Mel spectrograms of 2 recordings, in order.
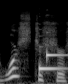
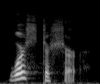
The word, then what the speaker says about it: Worcestershire: this British sauce is worcestershire sauce now think about it when's the last time you said New Hampshire it's New Hampshire Worcestershire you want to saute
